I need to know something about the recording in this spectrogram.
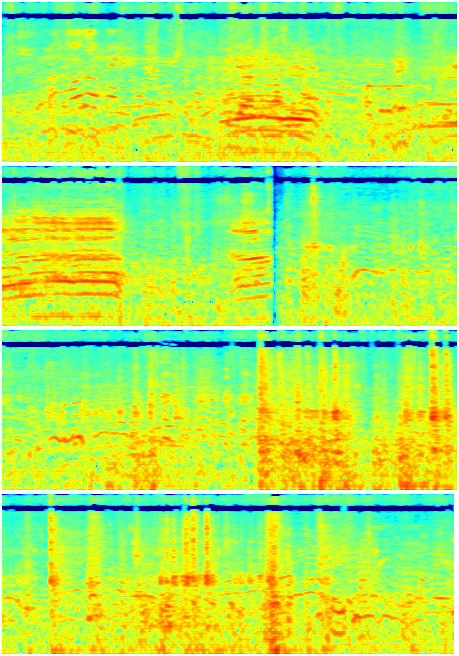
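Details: Cattle, unruly and agitated while being unloaded from a truck, give drawn-out harmonic lowing calls around the first few seconds, then stamping and clattering follow amid people talking and background vehicle noise.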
